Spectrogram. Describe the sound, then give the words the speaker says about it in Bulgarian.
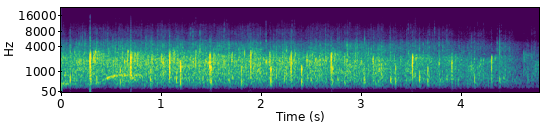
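A church audience claps to give glory to God for about five seconds, a dense patter of many hands with sharp individual claps popping out, holding fairly even loudness throughout. “О, хайде, дай му истинска слава, не дай да ръкопляскаш като че си...”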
